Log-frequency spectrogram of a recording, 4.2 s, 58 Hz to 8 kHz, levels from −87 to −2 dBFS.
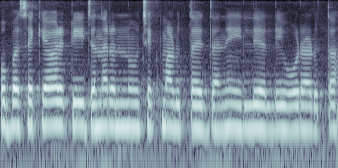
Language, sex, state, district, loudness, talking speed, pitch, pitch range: Kannada, female, Karnataka, Dakshina Kannada, -16 LUFS, 140 wpm, 190 Hz, 180-200 Hz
